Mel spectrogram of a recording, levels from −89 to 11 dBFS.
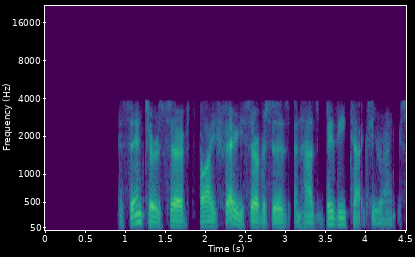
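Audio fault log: Throughout: G.729 codec. The speech is rebuilt from a vocal tract filter, a pitch predictor and a few pulses per 10 ms frame. The result is intelligible but plainly rough and synthetic, with a buzzy, slightly metallic edge, which fits a narrowband speech codec running at about 8 kbit/s. On a spectrogram all energy stops at a flat ceiling near 4 kHz with empty space above, and harmonics look smeared between frames.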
